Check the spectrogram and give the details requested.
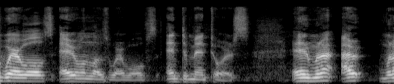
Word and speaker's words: Dementors: pronounced it wrong I I pronounced it demon TOS which if you say if you listen to how I say it it still kind of sounds the same yeah well there's yeah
